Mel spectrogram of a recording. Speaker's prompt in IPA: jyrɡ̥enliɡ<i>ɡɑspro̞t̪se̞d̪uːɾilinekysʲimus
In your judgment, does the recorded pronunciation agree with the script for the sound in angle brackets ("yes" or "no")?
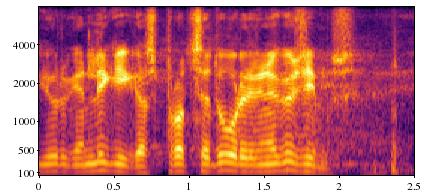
yes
